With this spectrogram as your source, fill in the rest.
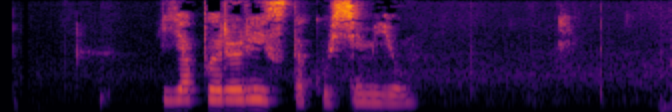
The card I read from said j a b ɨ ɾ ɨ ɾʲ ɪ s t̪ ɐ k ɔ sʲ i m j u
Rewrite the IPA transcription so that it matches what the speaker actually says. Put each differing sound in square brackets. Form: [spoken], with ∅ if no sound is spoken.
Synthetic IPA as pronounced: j a [p] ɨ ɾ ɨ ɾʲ [i] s t̪ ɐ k [u] sʲ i m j u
